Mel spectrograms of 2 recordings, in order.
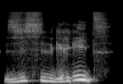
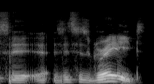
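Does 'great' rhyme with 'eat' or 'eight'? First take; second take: eat; eight. First: Great is said with an ee vowel. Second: Great is said with an ay vowel. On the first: The speaker calls it wrong. "je disais comme This is great... le E A, c'était I comme dans Eagle" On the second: The speaker calls it right. "ce que je veux dire, c'est This is great"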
